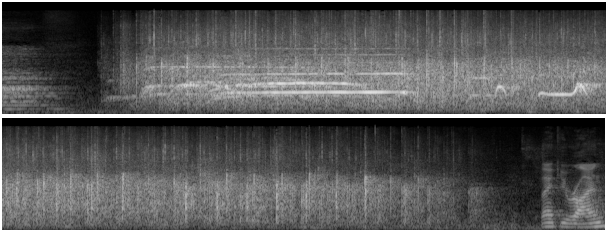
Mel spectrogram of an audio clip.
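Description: An audience applauds and cheers loudly in a hall.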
